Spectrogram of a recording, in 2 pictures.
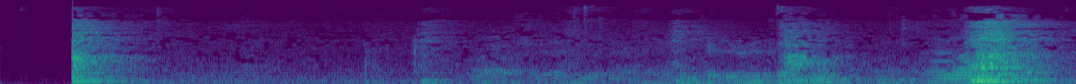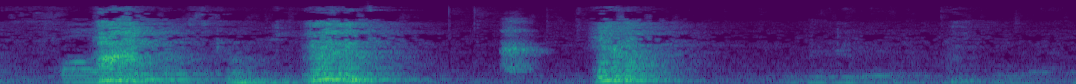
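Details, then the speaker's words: Obese old dog with a cushiony coat: run of paroxysmal, dry, hacking coughs in quick bursts; suspected tracheal collapse or dynamic airway disease, possibly tracheobronchitis or infectious disease. "So I don't know what's causing it, but that was a very paroxysmal, dry, hacking cough, wasn't it? Paroxysmal."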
